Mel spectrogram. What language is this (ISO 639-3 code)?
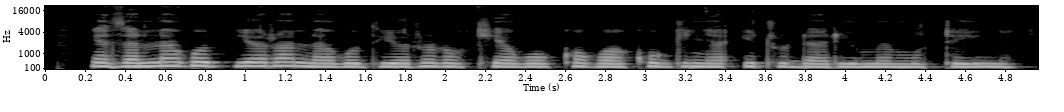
kik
